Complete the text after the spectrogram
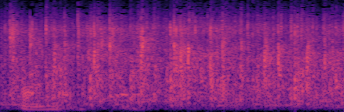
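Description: A crowd applauds steadily, many hands clapping in a dense, continuous patter at an even, fairly loud level throughout, with a brief voice heard at the very start.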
